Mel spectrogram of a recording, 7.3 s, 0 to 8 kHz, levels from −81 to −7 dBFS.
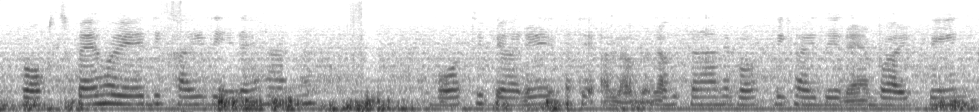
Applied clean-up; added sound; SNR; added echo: none; Zipper (clothing); 19 dB; reverberation time 0.1 s.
